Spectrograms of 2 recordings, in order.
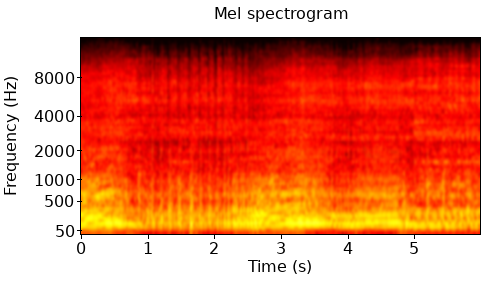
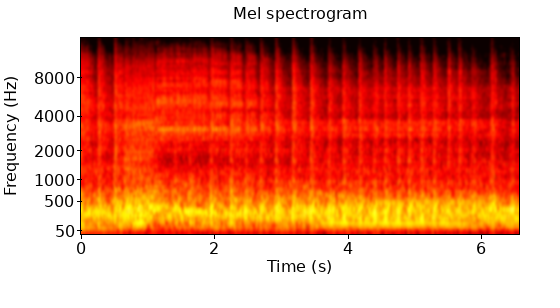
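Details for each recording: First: Jawa 250 two-stroke after engine teardown and rebuild (heavy smoking after dyno): buzzes and rises cleanly with each throttle blip, returns to steady idle without hanging; carb retuned with self-drilled ~0.66 idle jet and 95 main jet, now well adjusted. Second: Jawa 250 two-stroke, first start after opening the engine for heavy smoking after a dyno run (gasket failure suspected): catches and runs at a rapid, slightly uneven crackle with some clatter, then cuts out; still smoking somewhat.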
